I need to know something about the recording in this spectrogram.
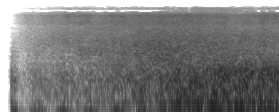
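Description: A rushing, wind-like whoosh sound effect that swells steadily louder.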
